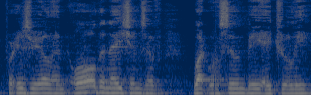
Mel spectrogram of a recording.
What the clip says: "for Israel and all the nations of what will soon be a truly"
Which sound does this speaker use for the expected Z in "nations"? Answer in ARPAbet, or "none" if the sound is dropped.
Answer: Z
